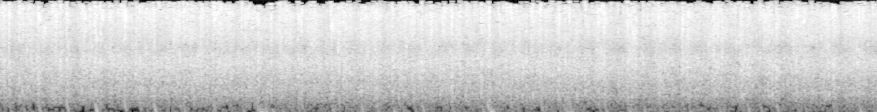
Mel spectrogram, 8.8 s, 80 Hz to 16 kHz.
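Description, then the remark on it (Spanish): A studio audience in Spain applauds steadily for the listeners of the radio stations Onda Cero, COPE and SER, broadcasting jointly, a dense, even wash of many hands clapping at constant loudness for nearly nine seconds, with no voices over it. “Me gustaría que el público aquí asistente enviara un aplauso a los oyentes de esas tres emisoras, que suban 8 millones de oyentes.”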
